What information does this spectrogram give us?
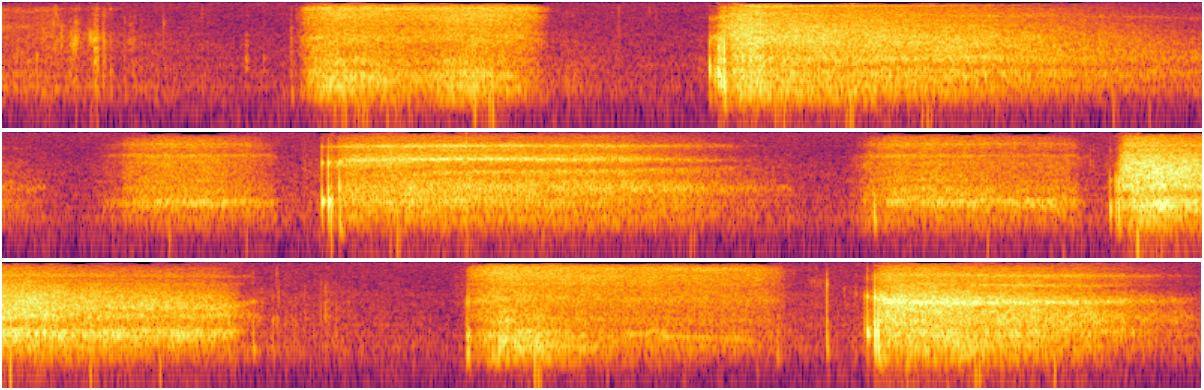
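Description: Heavy snorting, wheezy breathing from a person, in a long series of loud, rasping breaths separated by short pauses, with no other sound.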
